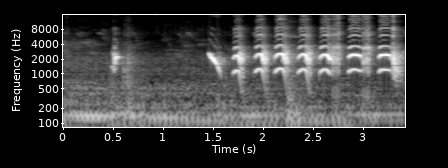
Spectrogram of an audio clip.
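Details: Javan myna singing, used to provoke other mynas into singing: a brief squeak, then a fast series of about eight harsh, downward-sweeping notes repeated several times a second.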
